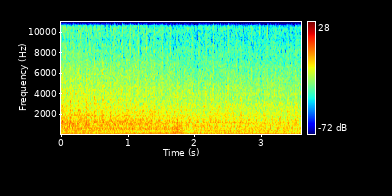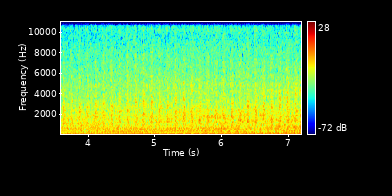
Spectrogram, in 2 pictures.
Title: PART2: TROUBLESHOOT ENGINE RANDOM MISFIRE Suzuki Multicab F6A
